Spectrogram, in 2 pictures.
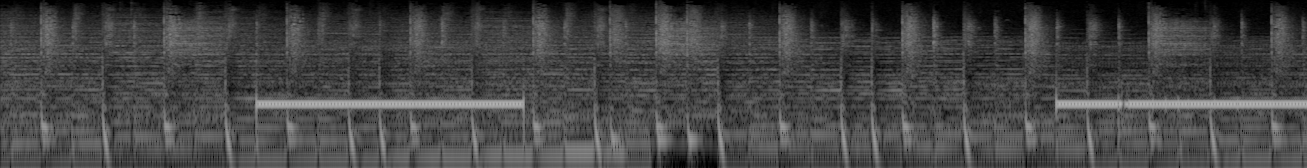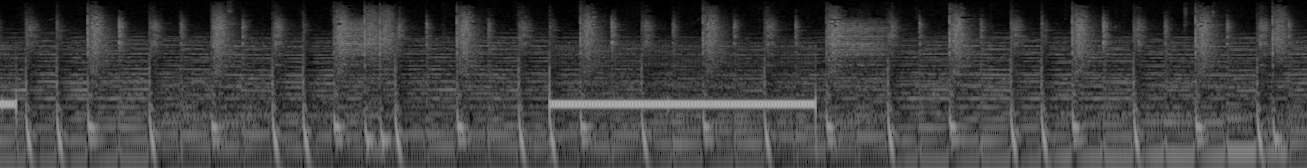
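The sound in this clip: Three long, steady telephone tones of about two seconds each sound at even intervals during a call attempt to a house, rising clearly above a continuous busy background.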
